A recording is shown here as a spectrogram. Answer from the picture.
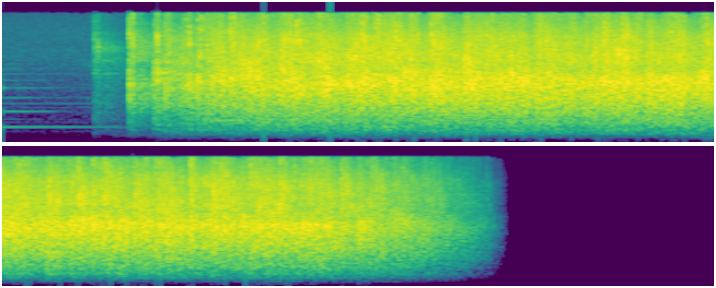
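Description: Four fiddles' last held note dying away, then an audience applauding loudly for about eight seconds before the sound cuts off abruptly.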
